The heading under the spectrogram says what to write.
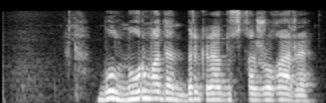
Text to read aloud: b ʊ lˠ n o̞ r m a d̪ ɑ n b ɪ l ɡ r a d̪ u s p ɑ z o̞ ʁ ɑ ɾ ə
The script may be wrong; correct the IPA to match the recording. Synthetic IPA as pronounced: b ʊ lˠ n o̞ r m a d̪ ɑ n b ɪ ɾ ɡ r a d̪ u s q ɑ ʒ o̞ ʁ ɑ ɾ ə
